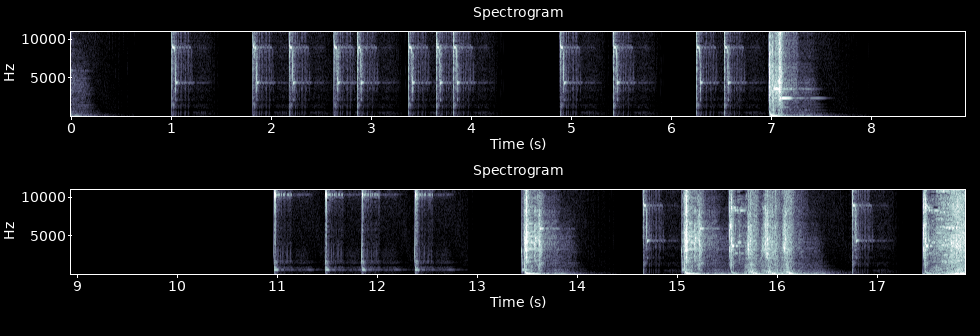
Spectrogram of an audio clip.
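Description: Short menu clicks tick as selections move.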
